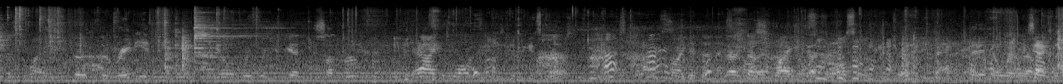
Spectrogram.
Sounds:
speech

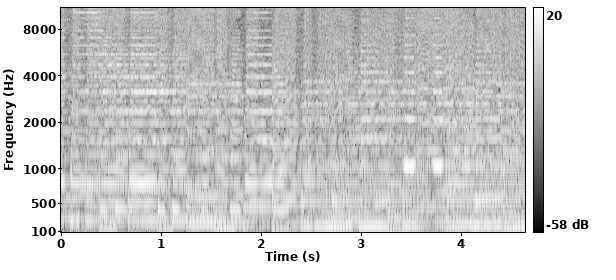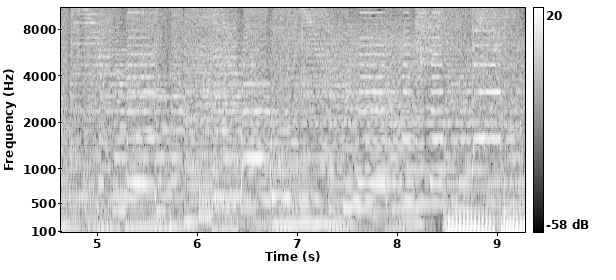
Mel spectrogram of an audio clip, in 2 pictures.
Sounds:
cacophony

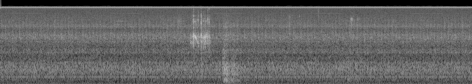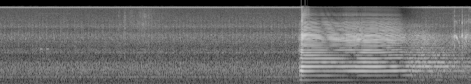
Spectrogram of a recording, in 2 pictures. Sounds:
truck horn
train
railroad car
rail transport
vehicle

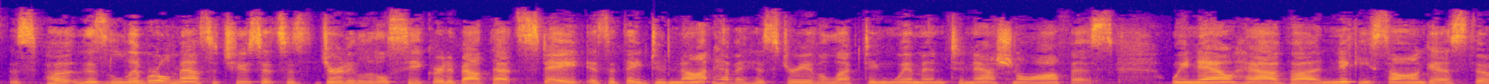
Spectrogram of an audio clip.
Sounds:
speech
female speech

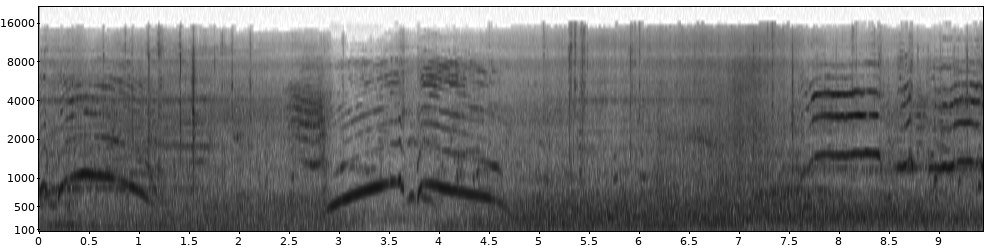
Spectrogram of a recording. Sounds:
roller coaster running

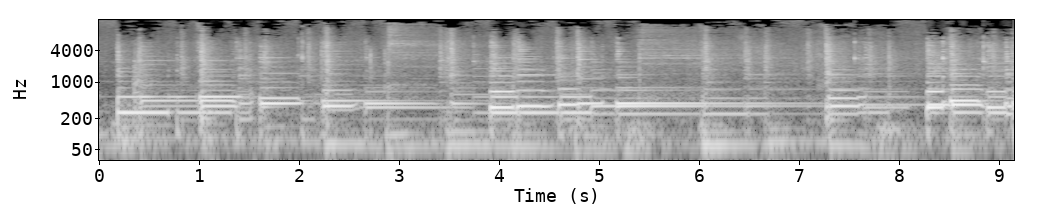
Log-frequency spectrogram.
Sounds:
inside a small room
ukulele
music

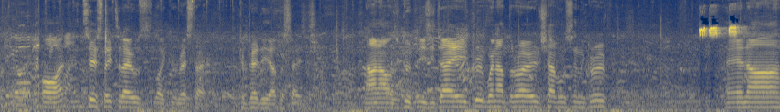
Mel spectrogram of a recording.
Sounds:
speech

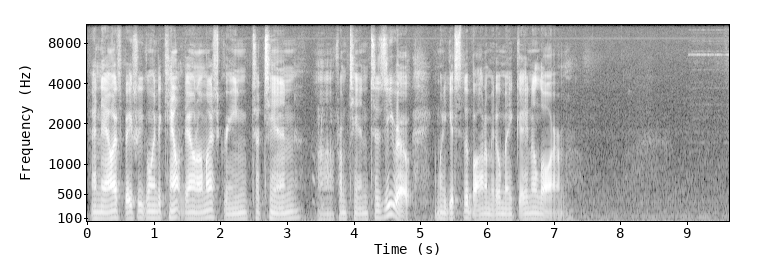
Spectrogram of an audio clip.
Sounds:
speech

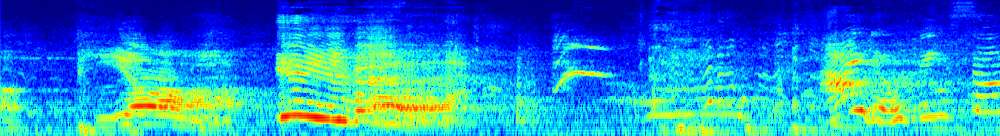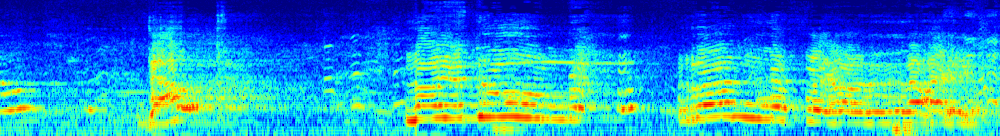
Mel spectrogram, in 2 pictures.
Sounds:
speech

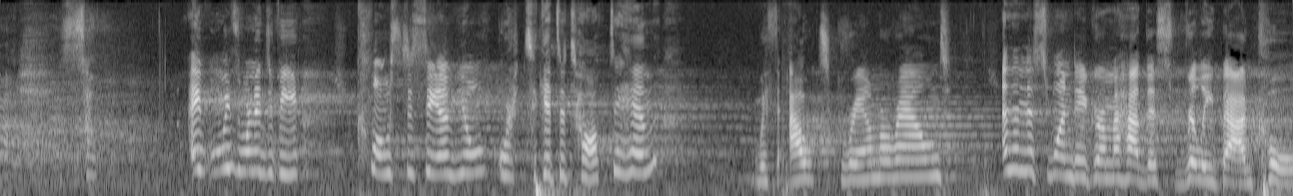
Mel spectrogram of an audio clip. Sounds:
speech
monologue

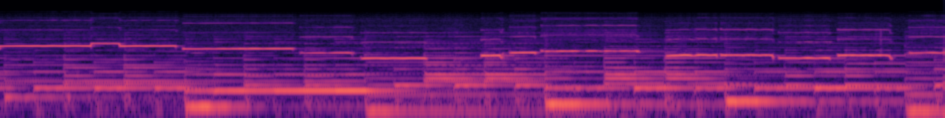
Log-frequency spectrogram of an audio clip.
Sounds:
flute
playing flute
musical instrument
music
wind instrument

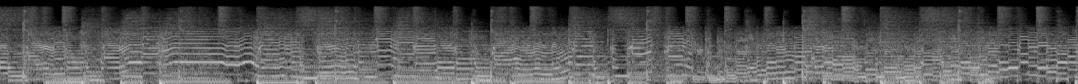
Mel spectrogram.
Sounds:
music
effects unit
plucked string instrument
musical instrument
guitar
electric guitar

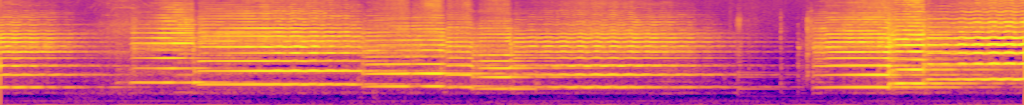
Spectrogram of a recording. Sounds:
violin
music
musical instrument

